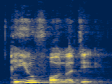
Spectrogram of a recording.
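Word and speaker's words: ufology: यूफोलॉजी, हमें लॉजी से नहीं तोड़ना, एल को अलग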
